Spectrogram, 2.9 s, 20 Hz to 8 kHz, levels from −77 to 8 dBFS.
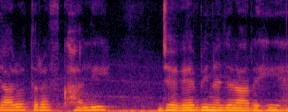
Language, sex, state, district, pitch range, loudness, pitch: Hindi, female, Maharashtra, Mumbai Suburban, 170-190 Hz, -13 LUFS, 180 Hz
